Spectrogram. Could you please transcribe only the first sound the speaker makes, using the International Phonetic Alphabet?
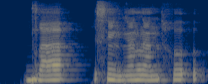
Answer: ɡ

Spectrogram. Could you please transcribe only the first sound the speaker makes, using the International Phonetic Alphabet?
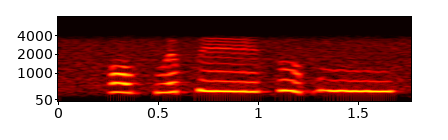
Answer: ɔ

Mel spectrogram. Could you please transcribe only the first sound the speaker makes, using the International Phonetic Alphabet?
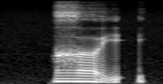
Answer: ɣ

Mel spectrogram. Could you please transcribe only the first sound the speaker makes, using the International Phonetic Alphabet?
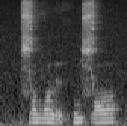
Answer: ɕ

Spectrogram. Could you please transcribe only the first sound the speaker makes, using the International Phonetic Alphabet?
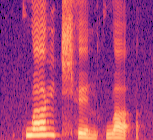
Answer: k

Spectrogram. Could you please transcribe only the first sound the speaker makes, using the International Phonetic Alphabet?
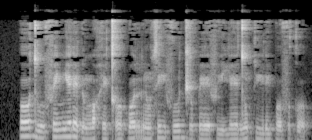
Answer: oː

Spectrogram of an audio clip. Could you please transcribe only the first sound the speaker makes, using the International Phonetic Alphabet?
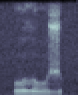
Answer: u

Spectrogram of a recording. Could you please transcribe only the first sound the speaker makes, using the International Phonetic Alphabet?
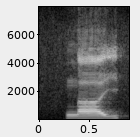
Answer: n̪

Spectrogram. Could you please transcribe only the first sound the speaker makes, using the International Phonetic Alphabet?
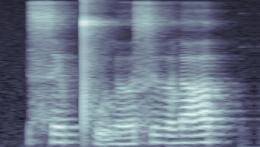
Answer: s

